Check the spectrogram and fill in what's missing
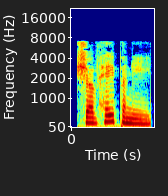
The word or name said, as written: shove-ha'penny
